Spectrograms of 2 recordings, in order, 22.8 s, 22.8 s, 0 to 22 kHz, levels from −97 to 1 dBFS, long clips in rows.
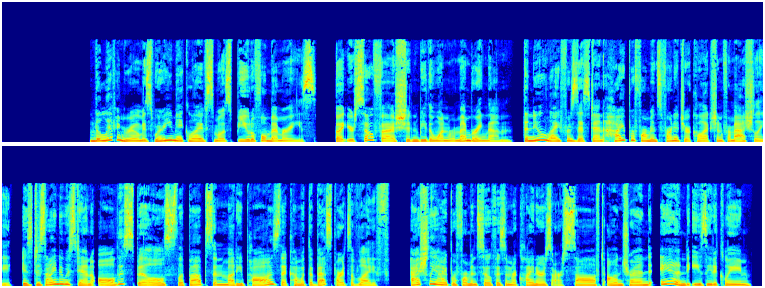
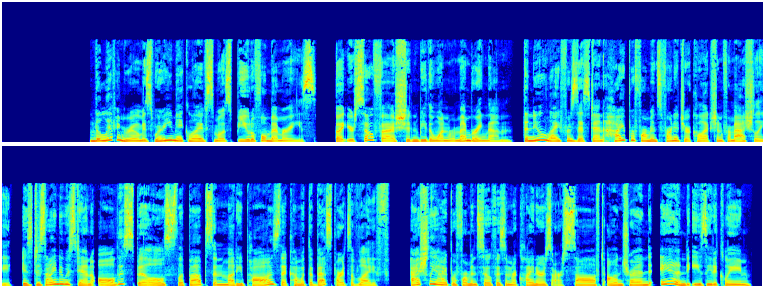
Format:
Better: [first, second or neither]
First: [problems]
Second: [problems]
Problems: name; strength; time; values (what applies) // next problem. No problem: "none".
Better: neither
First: none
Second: none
